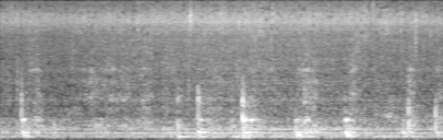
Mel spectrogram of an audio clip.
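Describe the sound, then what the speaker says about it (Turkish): Mint and red pepper powder stirred into a simmering soup in a pot, a steady hiss with rhythmic spoon scrapes and soft knocks repeating every half second or so, close and moderately loud, no speech. "Hemen şöyle bir karıştırıyorum."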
